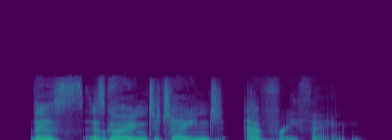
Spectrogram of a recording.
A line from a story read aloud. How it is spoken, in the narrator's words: he said in a clear, authoritative British accent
